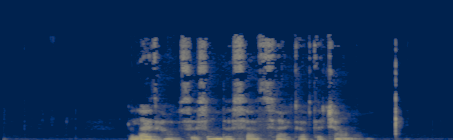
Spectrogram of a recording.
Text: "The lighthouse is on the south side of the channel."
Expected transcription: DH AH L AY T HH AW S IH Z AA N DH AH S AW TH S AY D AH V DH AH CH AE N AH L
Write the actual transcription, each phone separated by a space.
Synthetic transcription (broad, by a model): DH AH L AY T HH AW S IH Z N DH AH S AW TH S AY D AH V DH AH CH AE N AH L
